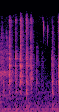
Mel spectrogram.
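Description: Rapid computer keyboard typing with clicks, quick uneven keystrokes close to the mic during audio and video setup, no talking.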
